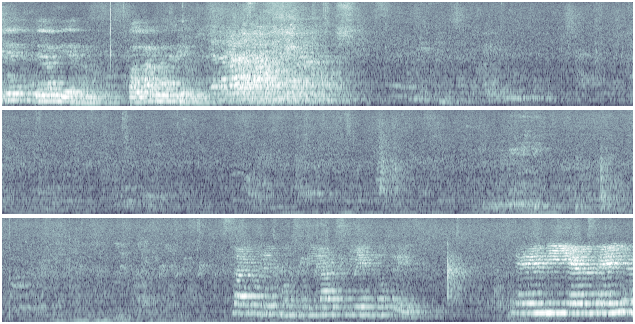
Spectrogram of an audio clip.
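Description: A crowd of people sings slowly together in a room.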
